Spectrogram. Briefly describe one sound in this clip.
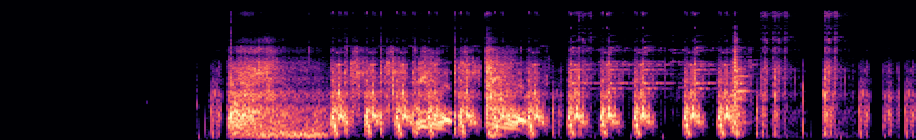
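Swords clash and ring in a quick fight.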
